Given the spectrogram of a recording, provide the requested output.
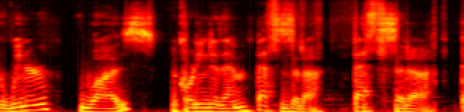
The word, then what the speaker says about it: Bethesda: 2017, and the winner was, according to them, Bethesda. Bethesda.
